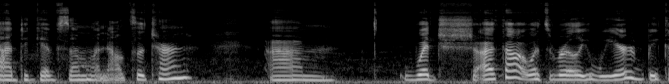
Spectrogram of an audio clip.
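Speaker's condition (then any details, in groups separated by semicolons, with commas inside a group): Mild cerebral palsy; can talk, sometimes doesn't say words right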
